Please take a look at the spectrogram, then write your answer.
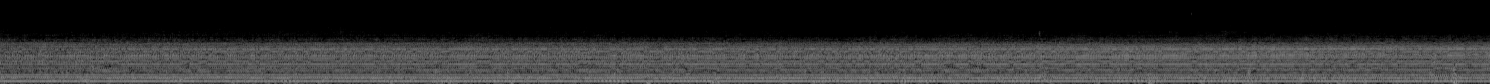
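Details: Two-month-old LG 11 kg Steam Direct Drive F1495KDS washer in wash cycle: steady low electrical buzz throughout, intensity varying; recirculation pump suspected, not confirmed.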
